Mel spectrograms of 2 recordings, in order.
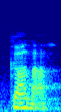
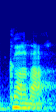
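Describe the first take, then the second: First: The words are reduced and run together quickly. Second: The words are reduced and run together quickly.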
